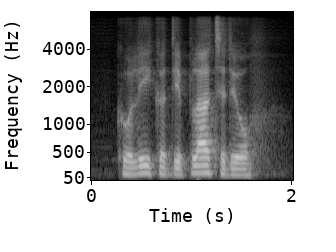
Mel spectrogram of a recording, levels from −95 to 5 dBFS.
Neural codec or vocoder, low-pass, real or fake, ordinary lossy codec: codec, 16 kHz, 0.2 kbps, FocalCodec; 7.2 kHz; fake; none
